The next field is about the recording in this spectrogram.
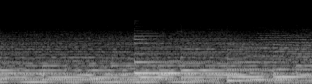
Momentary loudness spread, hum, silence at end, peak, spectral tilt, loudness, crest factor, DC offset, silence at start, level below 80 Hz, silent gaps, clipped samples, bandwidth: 4 LU; none; 0 s; -8 dBFS; -9.5 dB/octave; -22 LUFS; 14 dB; under 0.1%; 0 s; -42 dBFS; none; under 0.1%; 6.2 kHz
